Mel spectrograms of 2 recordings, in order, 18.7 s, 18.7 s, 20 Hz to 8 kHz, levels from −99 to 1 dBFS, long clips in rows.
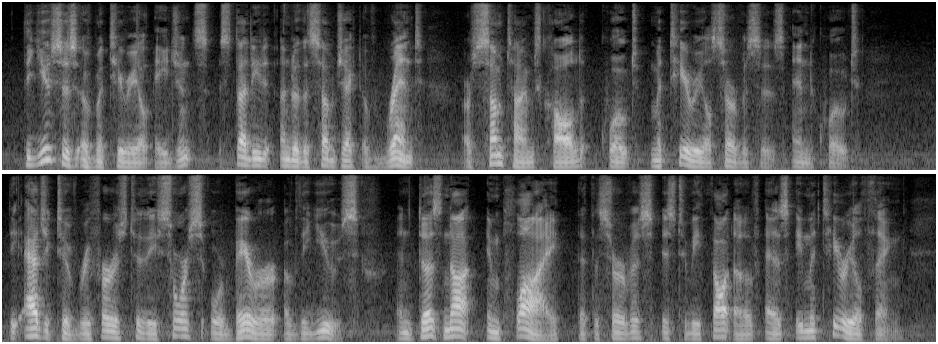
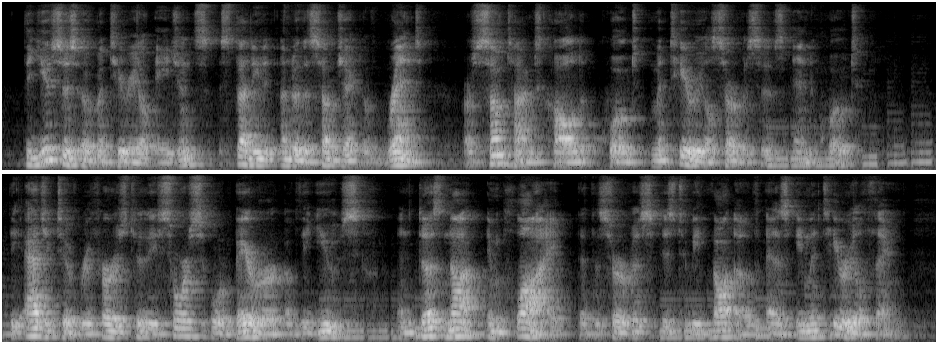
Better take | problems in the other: first | noise reduction (neural separator model SepFormer DNS4)

